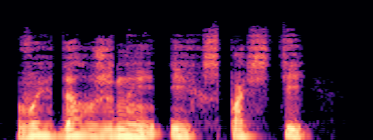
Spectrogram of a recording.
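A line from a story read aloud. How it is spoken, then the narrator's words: Holding back sobs. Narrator (Russian): повторяет, едва сдерживая рыдания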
